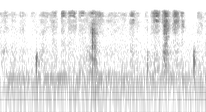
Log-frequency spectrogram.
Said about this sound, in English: Wait, okay, let me write this down.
